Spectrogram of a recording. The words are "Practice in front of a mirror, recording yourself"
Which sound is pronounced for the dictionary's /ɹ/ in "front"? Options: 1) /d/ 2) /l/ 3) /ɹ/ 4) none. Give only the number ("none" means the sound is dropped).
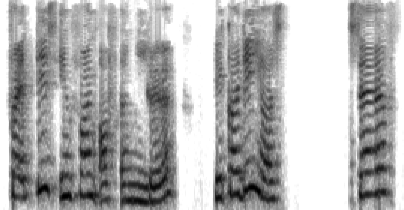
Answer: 4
